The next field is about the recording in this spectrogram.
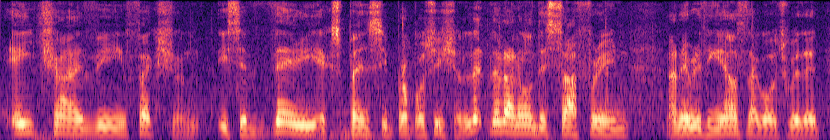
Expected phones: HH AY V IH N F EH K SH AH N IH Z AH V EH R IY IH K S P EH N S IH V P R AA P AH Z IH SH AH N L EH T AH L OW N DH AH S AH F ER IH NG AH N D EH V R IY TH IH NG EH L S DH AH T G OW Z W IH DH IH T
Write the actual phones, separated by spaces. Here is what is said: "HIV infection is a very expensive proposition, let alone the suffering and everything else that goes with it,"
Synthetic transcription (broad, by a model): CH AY V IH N F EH K SH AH N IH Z AH V EH R IY IH K S P EH N S IH V P R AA P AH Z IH SH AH N L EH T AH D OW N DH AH S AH F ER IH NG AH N EH V R IY TH IH NG EH L S DH AH T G OW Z W IH DH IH T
